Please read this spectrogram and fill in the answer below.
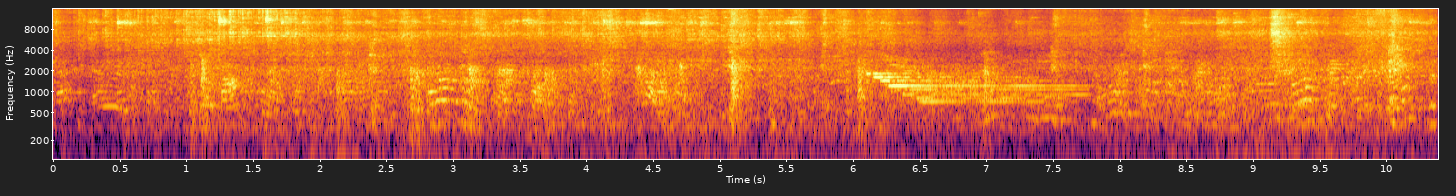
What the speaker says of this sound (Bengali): এই দিক দিয়ে যাচ্ছে দেখুন বন্দে ভারত এক্সপ্রেস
